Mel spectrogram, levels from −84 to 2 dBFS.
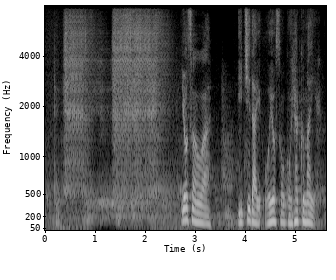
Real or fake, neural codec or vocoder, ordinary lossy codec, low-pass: fake; codec, 16 kHz, 1 kbps, X-Codec, WavLM features, trained on Multilingual LibriSpeech; none; none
